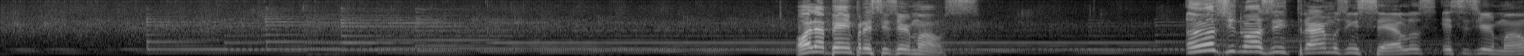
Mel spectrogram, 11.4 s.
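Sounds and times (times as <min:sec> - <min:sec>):
crowd applause: 0:00.0 - 0:07.4
sustained keyboard chords: 0:00.0 - 0:11.4
speech: 0:06.0 - 0:07.4, 0:09.1 - 0:11.4.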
